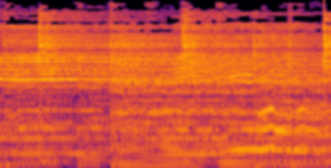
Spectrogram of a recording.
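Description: Pop song backing-track music played over a stage sound system, with a melody line that wavers and rises in pitch in the second half.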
